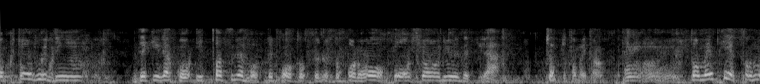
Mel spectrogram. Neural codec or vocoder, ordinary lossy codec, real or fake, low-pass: codec, 16 kHz, 4.8 kbps, FACodec; none; fake; 5.4 kHz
